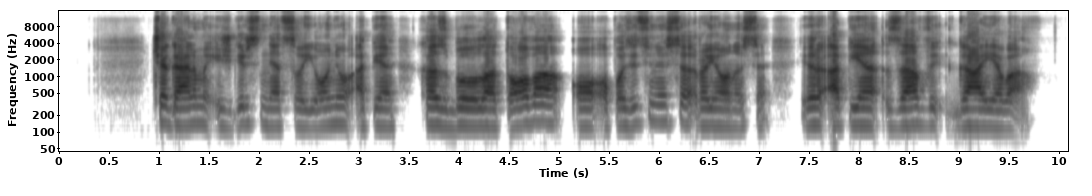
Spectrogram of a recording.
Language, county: Lithuanian, Vilnius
